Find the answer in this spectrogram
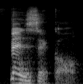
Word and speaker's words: physical: it's not physical it's not physical but it's got to be physical physical fee it's the f sound so vigorous physical activities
